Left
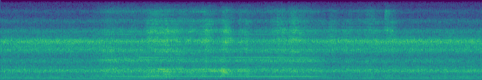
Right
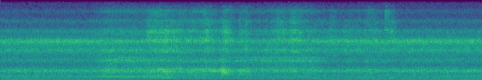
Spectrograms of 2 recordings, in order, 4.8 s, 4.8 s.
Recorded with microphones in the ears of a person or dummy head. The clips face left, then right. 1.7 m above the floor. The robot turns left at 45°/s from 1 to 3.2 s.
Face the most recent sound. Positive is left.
turn(degrees=55)  # may be behind; listen again after turning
